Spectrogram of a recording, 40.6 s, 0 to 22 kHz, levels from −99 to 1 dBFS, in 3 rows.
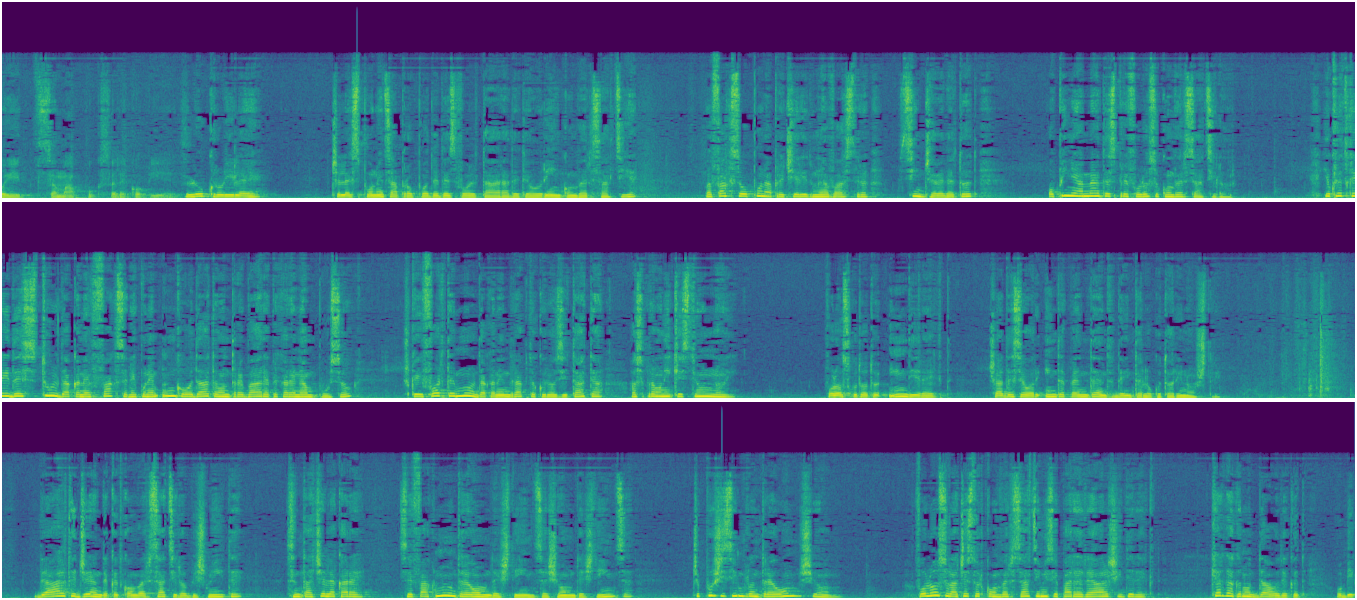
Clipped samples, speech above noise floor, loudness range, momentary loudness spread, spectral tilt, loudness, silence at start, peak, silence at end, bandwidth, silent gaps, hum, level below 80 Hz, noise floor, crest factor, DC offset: under 0.1%; 29 dB; 3 LU; 11 LU; -5.5 dB/octave; -12 LUFS; 0 s; 0 dBFS; 0 s; 16.5 kHz; none; none; -38 dBFS; -40 dBFS; 12 dB; under 0.1%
